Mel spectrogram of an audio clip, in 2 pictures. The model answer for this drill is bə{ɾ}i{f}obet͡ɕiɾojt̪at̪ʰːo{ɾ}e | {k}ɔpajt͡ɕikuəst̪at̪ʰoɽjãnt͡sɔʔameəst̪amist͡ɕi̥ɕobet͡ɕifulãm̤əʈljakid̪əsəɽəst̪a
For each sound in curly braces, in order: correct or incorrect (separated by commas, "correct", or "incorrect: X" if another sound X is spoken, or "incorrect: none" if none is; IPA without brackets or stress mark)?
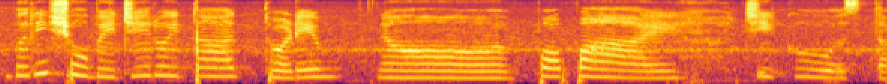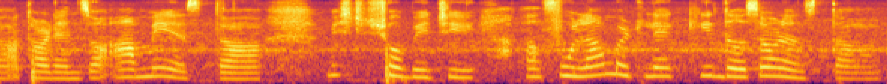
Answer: correct, incorrect: ɕ, incorrect: ɽ, incorrect: p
